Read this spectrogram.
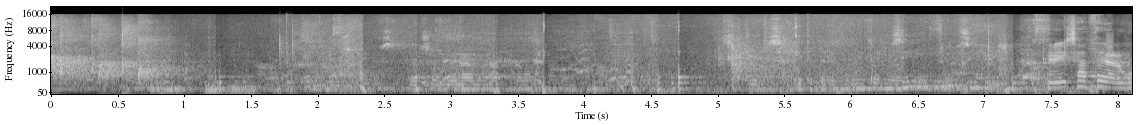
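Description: A woman speaks into a microphone from a table.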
